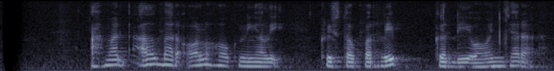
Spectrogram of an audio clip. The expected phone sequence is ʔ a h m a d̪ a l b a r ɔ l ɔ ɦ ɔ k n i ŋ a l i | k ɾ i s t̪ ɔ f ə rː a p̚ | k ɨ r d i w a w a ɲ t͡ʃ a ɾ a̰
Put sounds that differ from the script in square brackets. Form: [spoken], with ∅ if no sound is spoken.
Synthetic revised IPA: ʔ a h m a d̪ a l b a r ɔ l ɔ ɦ ɔ k n i ŋ a l i | k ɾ i s t̪ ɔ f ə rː [i] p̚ | k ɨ r d i w a w a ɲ t͡ʃ a ɾ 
